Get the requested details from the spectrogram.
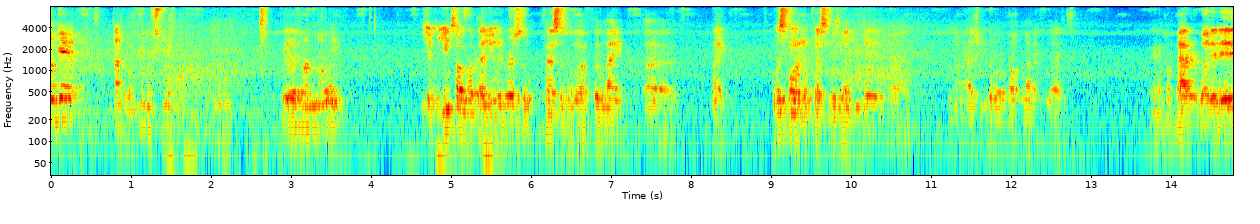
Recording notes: Amazing outside experience with some special guests Audio slightly off bear with us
